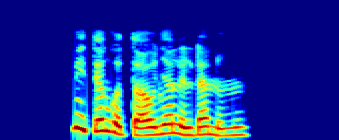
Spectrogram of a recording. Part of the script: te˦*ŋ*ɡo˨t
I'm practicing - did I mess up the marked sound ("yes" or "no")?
no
